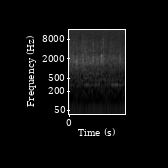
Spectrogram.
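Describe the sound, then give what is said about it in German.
Audience clapping, with many hands striking out of sync to form a scattered, uneven patter. It is faint and lasts only a moment. “Und was ihr da jetzt hört, das ist nicht phasengleich. Es ist eine nicht phasengleiche Resonanz. Ihr hört also ganz viele Signale, diese Klatschsignale, und die decken sich nicht.”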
